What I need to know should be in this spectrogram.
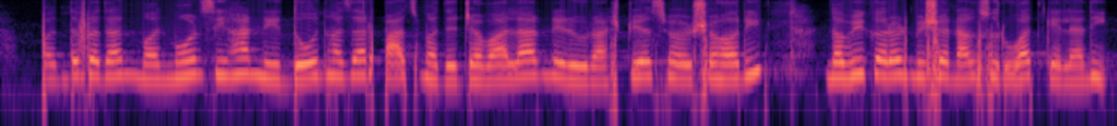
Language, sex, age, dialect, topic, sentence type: Marathi, female, 18-24, Southern Konkan, banking, statement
